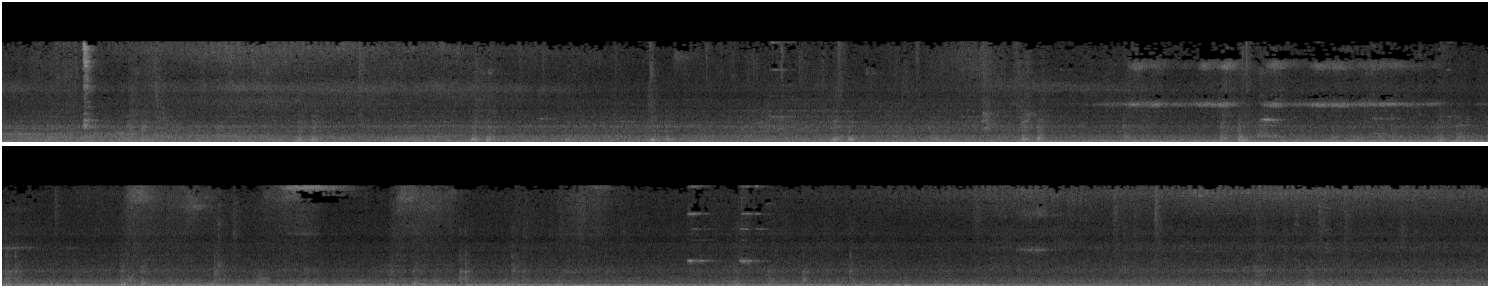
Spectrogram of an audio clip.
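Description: Diesel railcar running along the line, heard from inside the car: a steady rumble of engine and wheels on rail with scattered clicks, growing louder about ten seconds in and easing near the end. A faint high wheel squeal comes in for a few seconds about eleven seconds in.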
